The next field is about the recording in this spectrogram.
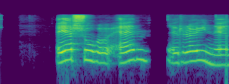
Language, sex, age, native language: Icelandic, female, 9, Icelandic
